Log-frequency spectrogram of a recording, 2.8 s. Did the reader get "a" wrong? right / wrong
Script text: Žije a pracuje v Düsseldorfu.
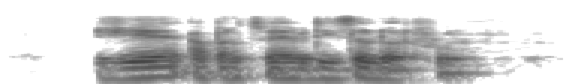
right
